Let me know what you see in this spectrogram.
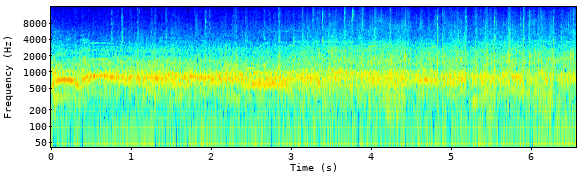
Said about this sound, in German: Aufgewärmt haben sie sich unter anderem an einem Feuer, bei einem Fondue, mit einem Kaffee Lutz oder beim Jubeln und Klatschen nach guten Aktionen im Sackmehl.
